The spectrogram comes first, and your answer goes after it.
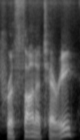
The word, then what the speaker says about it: prothonotary: top notary the most important notary it is pronounced prothonotary and they are the quintessential they are the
